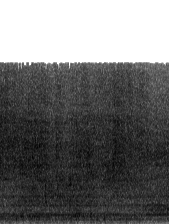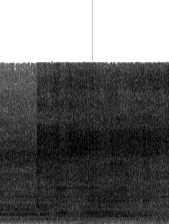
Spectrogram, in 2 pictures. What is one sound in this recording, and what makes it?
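A belt sander whirs loudly and steadily.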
